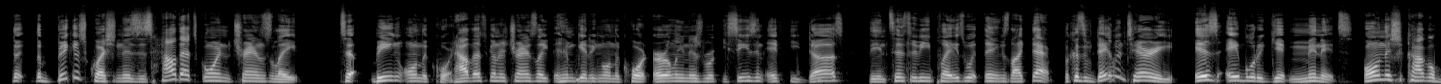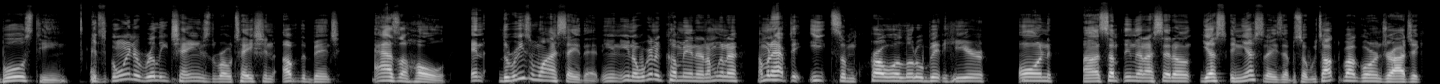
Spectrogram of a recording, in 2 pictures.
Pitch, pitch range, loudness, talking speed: 160 Hz, 140-175 Hz, -21 LUFS, 240 wpm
